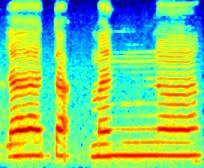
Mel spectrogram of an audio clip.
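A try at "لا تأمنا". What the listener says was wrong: Jangan no, jangan. La ta'manna. Okey, la ta'manna. Masa nak sebut na tu dah tak muncung dah. Dia muncung ketika nun mati tu.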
